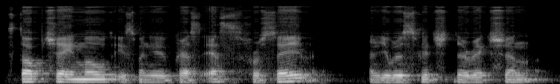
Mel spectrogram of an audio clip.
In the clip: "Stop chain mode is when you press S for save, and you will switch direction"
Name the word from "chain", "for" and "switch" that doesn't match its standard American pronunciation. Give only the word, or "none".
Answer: none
